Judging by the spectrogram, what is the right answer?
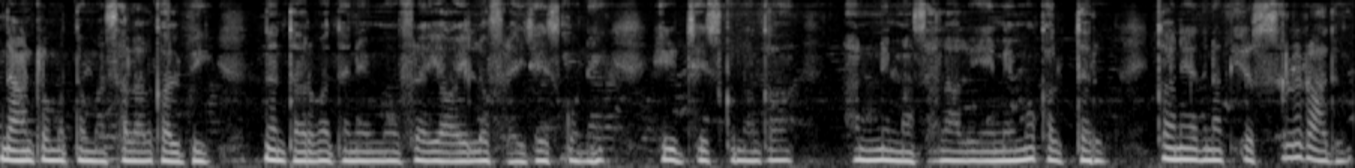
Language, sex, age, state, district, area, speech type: Telugu, female, 18-30, Telangana, Hyderabad, urban, spontaneous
